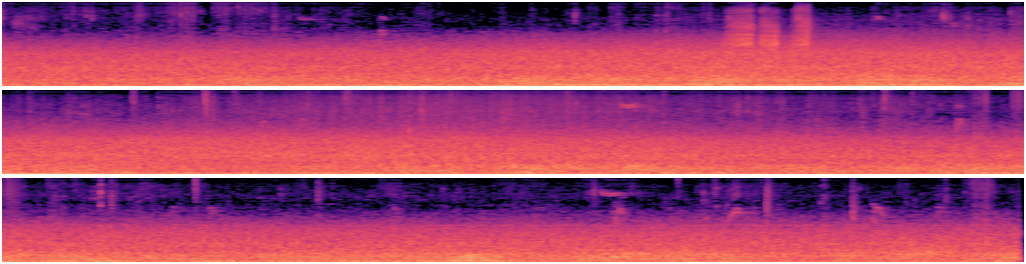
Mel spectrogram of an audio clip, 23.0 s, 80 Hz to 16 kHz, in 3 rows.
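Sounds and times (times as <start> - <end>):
steady rushing background: 0.0 - 22.9
high bird chirp: 5.4 - 6.2.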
